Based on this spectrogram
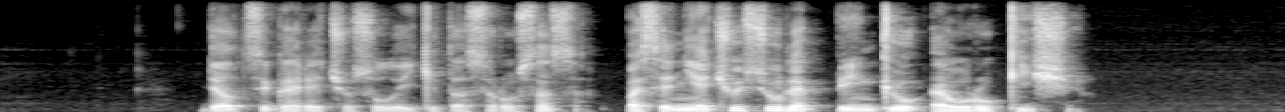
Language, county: Lithuanian, Klaipėda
